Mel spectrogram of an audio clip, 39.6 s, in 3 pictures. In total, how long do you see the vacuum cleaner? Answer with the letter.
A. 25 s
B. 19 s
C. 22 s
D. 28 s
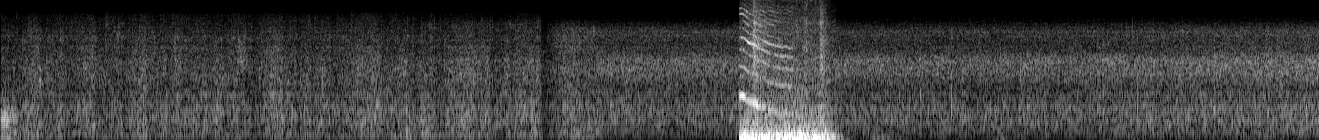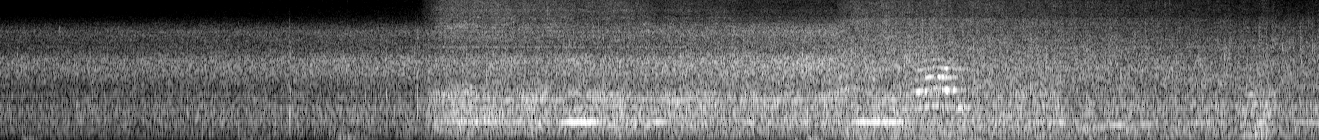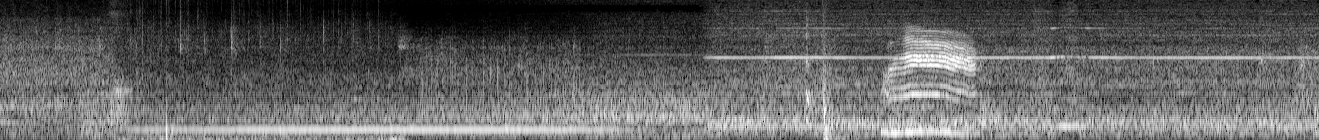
C.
